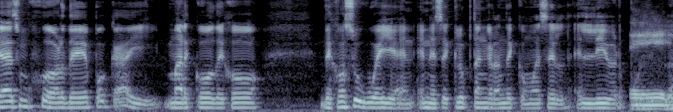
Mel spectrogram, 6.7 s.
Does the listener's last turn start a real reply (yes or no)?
yes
